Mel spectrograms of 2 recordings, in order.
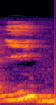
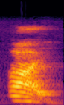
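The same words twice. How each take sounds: First: Said in the usual way. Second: I said "eye", gliding from ah to ee; I as diphthong. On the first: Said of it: "même si ça s'écrit avec un I". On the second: Shown as a demonstration. Teacher showing how the written letter is really pronounced, I as a diphthong. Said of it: "vous voyez que ça se prononce".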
